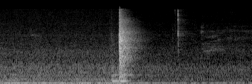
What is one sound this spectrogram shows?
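A woman burps loudly, close to the microphone.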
